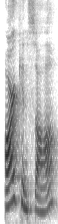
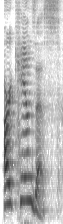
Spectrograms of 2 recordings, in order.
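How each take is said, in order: First: The word ends without an s sound. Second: The word ends with an s sound. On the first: "the pronunciation without the S" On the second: "the pronunciation with the S"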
